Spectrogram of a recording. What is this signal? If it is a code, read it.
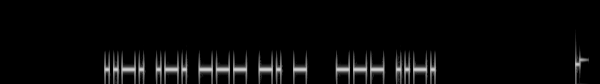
Morse code, heard as a keyed tone, about 28 wpm, 700 Hz. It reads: FRONT OF
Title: Sets of 2 Words 28wpm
